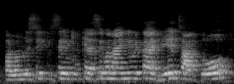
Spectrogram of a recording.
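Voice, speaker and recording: A woman teacher giving a slow, repetitive classroom lesson, dictating sentences and calling her students "beta". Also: high voice, steady tone, a little hiss or hum. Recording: echoey room, voice from far off.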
